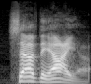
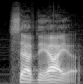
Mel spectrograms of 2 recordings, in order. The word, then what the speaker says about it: Savaiinaea: pronounce this correctly because Jonah at his podium session kind of was asked about his pronunciation and says it's Savaiinaea, I think is how it's actually pronounced, not Savaiinaea as some others said, as the actual Arizona State pronunciation, or Arizona pronunciation guide had said. I think it's Savaiinaea, I think is how you actually pronounce that one.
